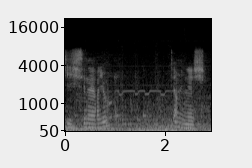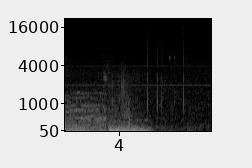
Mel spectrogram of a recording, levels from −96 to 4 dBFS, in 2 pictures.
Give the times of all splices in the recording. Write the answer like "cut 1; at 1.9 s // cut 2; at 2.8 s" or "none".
none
